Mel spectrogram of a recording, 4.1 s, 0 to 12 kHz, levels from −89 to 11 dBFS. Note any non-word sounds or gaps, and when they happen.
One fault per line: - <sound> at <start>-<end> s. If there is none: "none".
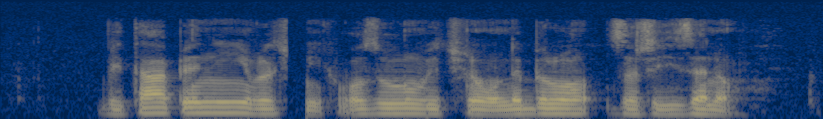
- dropout at 1.4-1.5 s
